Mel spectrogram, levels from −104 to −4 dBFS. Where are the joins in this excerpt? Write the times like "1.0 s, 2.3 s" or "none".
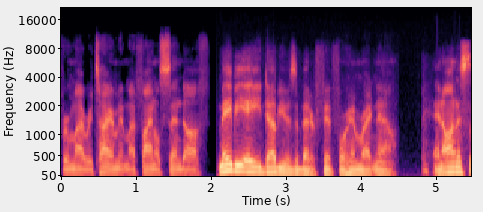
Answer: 1.9 s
